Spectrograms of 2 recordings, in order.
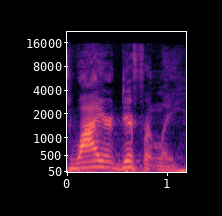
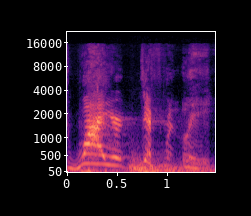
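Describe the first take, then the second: First: It is said flatly, with little energy. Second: It is said forcefully, with lots of energy. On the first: The speaker does not really believe it. The speaker calls it wrong. "you just said it like you would work a nine to five" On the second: The speaker truly believes it. The speaker calls it right. "I'm gonna show you. Listen to me"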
